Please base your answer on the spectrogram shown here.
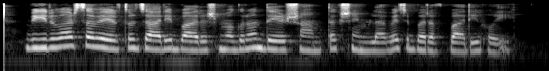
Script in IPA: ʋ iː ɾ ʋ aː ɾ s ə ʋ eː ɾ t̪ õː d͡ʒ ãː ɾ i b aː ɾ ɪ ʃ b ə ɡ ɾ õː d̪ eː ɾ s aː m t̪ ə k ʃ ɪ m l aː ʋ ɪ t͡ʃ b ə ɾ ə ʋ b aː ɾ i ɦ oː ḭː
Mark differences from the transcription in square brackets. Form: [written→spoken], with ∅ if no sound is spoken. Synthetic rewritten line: ʋ iː ɾ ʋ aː ɾ s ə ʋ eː ɾ t̪ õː d͡ʒ [ãː→aː] ɾ i b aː ɾ ɪ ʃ [b→m] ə ɡ ɾ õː d̪ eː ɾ [s→ʃ] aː m t̪ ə k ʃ ɪ m l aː ʋ ɪ t͡ʃ b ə ɾ ə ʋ b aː ɾ i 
